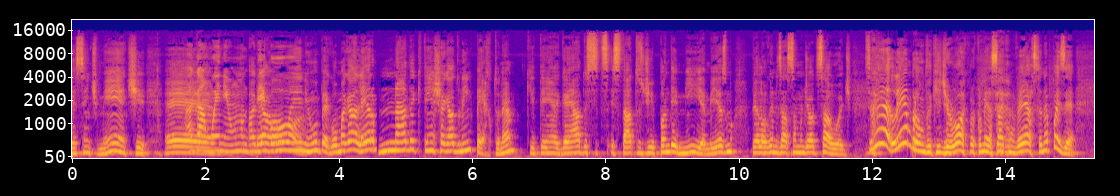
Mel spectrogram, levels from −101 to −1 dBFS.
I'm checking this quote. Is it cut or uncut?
cut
